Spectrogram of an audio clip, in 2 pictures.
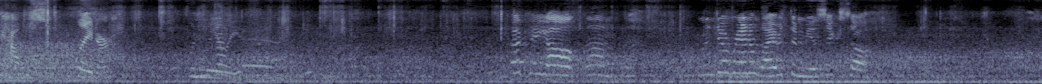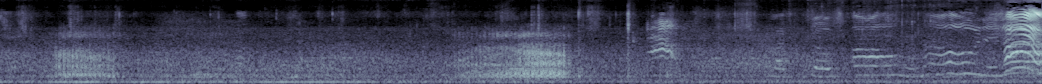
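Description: Young women talk and call out to each other outdoors at a distance.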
